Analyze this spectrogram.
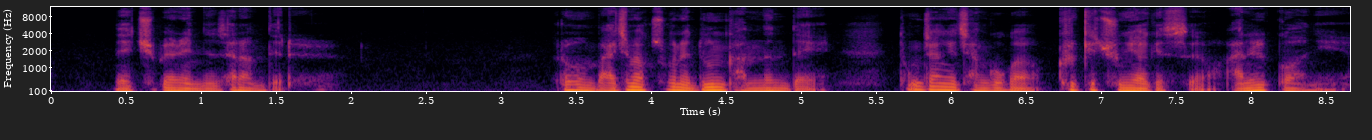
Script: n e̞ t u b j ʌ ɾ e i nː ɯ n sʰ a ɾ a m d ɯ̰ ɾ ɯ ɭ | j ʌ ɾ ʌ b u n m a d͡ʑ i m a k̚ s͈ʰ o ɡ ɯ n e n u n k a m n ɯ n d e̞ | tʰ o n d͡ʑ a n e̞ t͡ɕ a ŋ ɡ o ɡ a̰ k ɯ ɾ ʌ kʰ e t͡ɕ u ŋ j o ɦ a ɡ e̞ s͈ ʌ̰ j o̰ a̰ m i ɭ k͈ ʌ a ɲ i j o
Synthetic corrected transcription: n e̞ t͡ɕ u b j ʌ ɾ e i nː ɯ n sʰ a ɾ a m d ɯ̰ ɾ ɯ ɭ | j ʌ ɾ ʌ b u n m a d͡ʑ i m a k̚ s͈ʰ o ɡ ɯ n e n u n k a m n ɯ n d e̞ | tʰ o ŋ d͡ʑ a ŋ e̞ t͡ɕ a ŋ ɡ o ɡ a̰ k ɯ ɾ ʌ kʰ e t͡ɕ u ŋ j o ɦ a ɡ e̞ s͈ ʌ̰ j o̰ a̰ ɲ i ɭ k͈ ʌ a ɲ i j o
